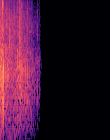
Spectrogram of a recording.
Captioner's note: applause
